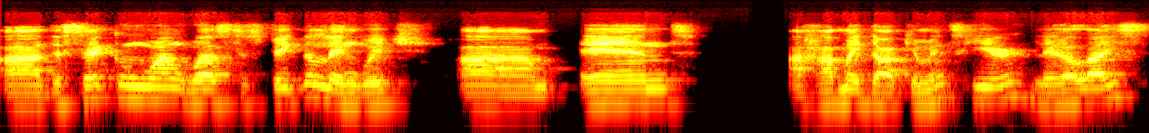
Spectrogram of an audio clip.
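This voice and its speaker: A man with a Spanish accent, medium pitch, ordinary pitch variation and a moderate pace. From Mexico. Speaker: network marketing leader. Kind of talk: online training presentation. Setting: video call. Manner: halting, many fillers and repeats.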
